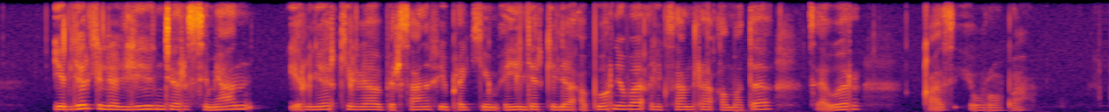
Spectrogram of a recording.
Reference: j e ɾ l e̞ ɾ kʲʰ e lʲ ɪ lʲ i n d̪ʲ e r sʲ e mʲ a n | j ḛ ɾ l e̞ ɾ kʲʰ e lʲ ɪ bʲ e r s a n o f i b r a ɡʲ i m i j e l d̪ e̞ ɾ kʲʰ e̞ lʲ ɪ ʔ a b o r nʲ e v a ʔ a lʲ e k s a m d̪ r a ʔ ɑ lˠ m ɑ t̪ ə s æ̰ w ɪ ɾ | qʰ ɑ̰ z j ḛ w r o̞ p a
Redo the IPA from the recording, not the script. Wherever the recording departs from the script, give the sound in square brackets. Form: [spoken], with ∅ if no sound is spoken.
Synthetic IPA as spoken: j e ɾ l e̞ ɾ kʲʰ e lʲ ɪ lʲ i n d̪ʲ e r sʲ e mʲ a n | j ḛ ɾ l e̞ ɾ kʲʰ e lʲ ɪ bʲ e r s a n o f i b r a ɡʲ i m [æ] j e l d̪ e̞ ɾ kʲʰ e̞ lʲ ɪ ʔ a b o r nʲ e v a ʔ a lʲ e k s a [n] d̪ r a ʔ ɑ lˠ m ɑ t̪ ə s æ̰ w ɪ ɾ | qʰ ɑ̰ z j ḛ w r o̞ p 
